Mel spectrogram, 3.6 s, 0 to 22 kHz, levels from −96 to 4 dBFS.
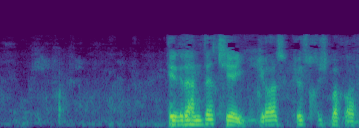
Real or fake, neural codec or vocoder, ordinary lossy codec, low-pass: fake; codec, 24 kHz, 1.5 kbps, HILCodec; MP3, 32 kbps; 7.2 kHz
